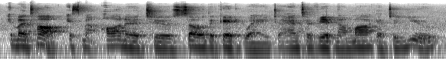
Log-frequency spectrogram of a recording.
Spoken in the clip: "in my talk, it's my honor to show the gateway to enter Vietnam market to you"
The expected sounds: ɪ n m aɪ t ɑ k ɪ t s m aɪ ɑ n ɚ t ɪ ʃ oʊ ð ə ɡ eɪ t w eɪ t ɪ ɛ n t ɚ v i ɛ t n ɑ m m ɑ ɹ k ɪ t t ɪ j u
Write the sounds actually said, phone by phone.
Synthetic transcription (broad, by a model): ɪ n m aɪ t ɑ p ɪ t s m aɪ ɑ n ɚ t ɪ s oʊ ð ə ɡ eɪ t w eɪ t ɪ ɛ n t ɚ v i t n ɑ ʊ m ɑ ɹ k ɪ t t ɪ j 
